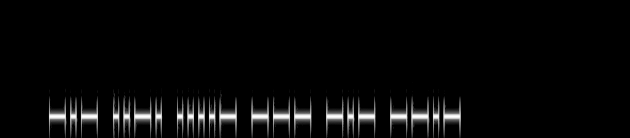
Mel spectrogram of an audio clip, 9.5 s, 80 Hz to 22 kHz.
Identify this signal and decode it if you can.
Morse code, heard as a keyed tone, about 15 wpm, 700 Hz. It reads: KF4OKQ
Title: USA Call Signs - 6 Characters - Repeated 3x - 15wpm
